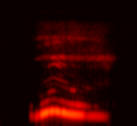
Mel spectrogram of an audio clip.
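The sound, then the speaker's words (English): A single drawn-out human yawn, voiced and about a second long. Its pitch rises briefly and then slides slowly downward before it stops. “I'm yawning.”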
